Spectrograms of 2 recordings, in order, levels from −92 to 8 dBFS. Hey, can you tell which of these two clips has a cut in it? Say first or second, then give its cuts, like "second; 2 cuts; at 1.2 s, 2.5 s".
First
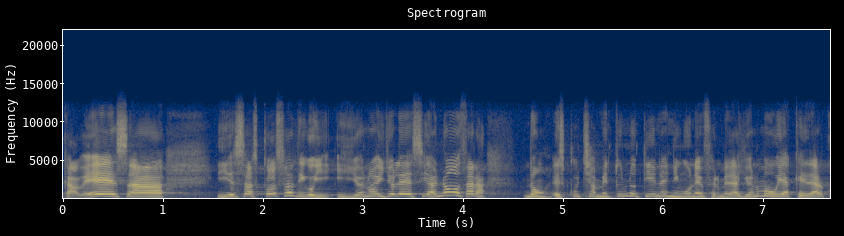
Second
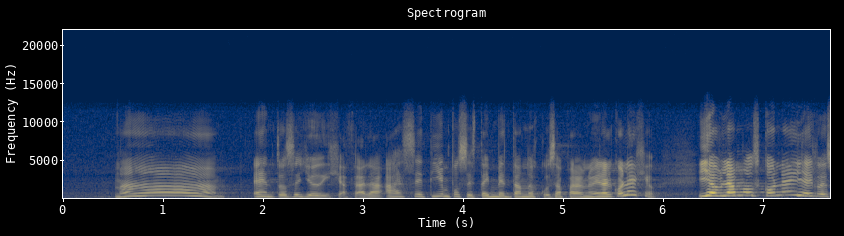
first; 1 cut; at 4.0 s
